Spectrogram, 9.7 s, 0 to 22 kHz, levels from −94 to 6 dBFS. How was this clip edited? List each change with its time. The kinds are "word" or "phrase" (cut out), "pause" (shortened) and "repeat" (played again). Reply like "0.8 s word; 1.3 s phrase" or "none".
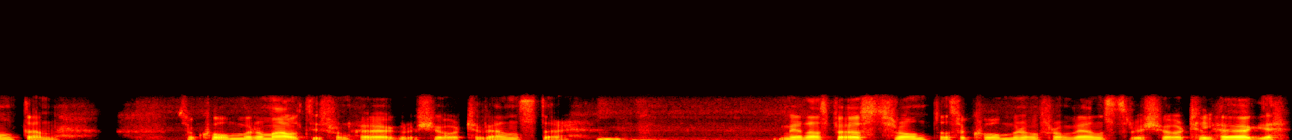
none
